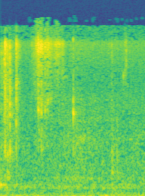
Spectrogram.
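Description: Faint, scattered light clicks and handling noises as a plastic hot glue gun is picked up and brought to the pompoms.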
